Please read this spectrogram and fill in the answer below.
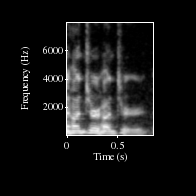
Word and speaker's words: Hunter x Hunter: ah spy family and Hunter Hunter no you're right spy X family and Hunter x Hunter yeah exactly you're not supposed to pronounce the X exactly so spy X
